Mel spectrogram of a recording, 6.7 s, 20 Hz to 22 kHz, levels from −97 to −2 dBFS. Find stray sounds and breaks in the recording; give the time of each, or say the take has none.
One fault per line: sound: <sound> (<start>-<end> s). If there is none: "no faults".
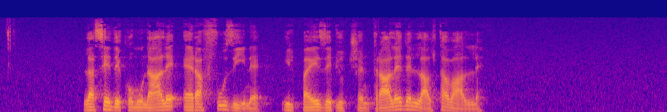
no faults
